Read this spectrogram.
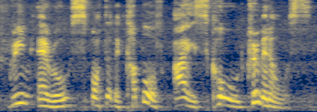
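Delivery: usual speaking voice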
